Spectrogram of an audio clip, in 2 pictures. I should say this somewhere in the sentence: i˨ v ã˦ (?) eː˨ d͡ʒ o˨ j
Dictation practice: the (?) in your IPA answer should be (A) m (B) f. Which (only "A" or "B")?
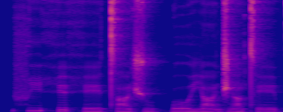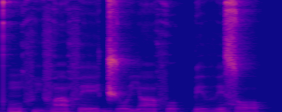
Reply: B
